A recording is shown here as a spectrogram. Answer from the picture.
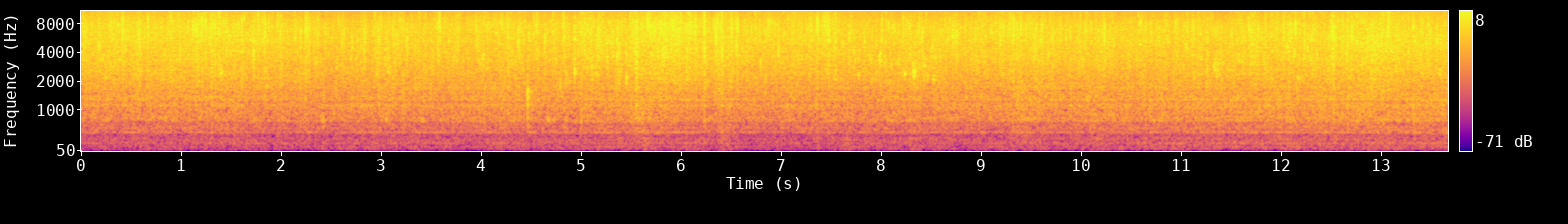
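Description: Beef slices sizzling in hot oil in a pan as they are seared, a steady crackling hiss while they are turned with wooden chopsticks.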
